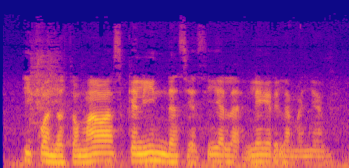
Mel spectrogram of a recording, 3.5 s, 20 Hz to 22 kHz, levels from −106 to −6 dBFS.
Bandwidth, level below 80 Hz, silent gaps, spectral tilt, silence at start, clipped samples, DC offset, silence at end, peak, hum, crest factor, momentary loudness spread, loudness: 13 kHz; -44 dBFS; none; -6.5 dB/octave; 0.1 s; under 0.1%; under 0.1%; 0 s; -6 dBFS; none; 18 dB; 11 LU; -24 LUFS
